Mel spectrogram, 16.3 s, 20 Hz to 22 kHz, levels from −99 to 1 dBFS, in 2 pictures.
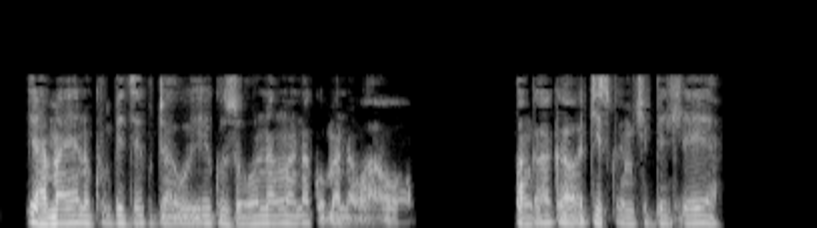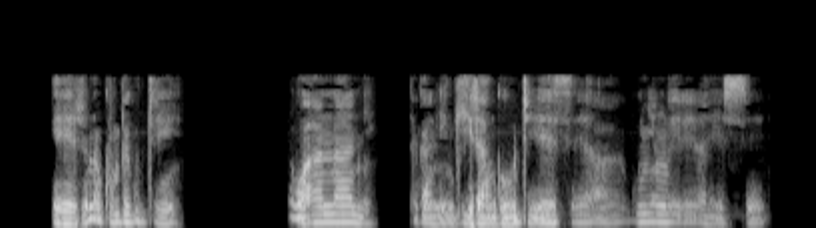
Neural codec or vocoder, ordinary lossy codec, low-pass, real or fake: none; MP3, 32 kbps; 5.4 kHz; real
